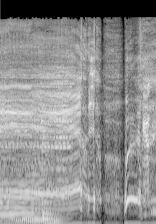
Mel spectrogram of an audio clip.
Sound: coughing

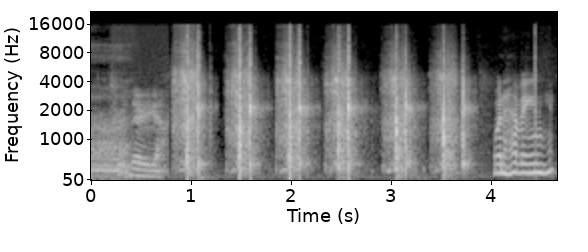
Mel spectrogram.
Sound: growl; nail gun

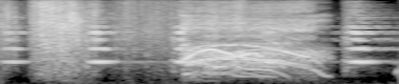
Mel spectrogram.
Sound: gasping

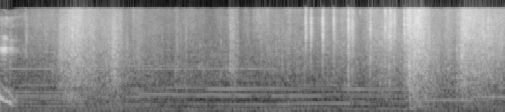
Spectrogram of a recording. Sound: rustling sounds

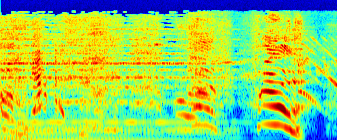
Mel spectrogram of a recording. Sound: breathing heavy

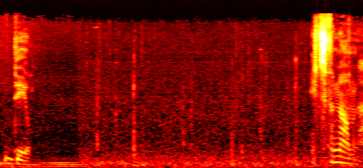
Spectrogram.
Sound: footsteps

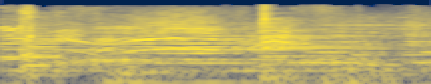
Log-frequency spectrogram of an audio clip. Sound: charles screams

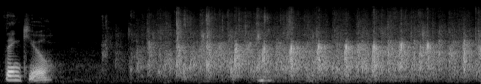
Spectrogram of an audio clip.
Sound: audience applauding

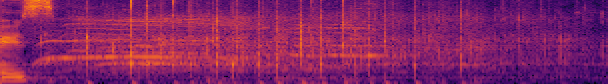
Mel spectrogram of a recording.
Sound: audience applauding

